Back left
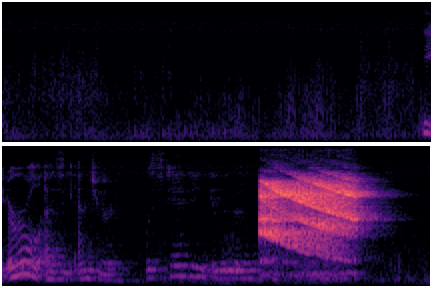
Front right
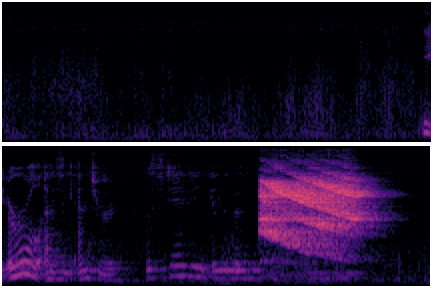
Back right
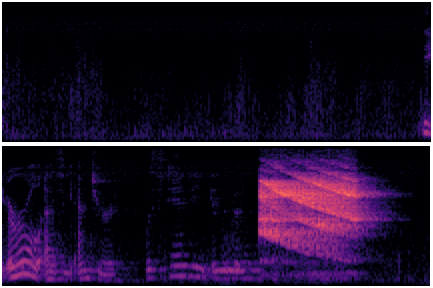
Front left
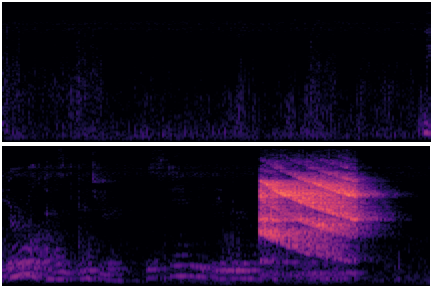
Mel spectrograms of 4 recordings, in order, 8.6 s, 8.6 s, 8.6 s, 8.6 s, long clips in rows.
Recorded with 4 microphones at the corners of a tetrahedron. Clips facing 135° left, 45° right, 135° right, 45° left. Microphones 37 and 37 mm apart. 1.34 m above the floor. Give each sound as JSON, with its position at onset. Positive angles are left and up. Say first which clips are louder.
{"t": 4.2, "sound": "a woman speaking", "louder": "even, back right 9 dB", "azimuth_deg": -135, "distance_m": 0.8}
{"t": 6.8, "sound": "a fire alarm", "louder": "back left 8 dB, front left 1 dB", "azimuth_deg": 125, "distance_m": 1.2}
